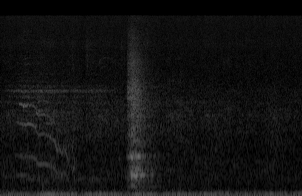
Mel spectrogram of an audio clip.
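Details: Domestic cat giving a drawn-out, downward-sliding meow with clear harmonics, then a single sharp knock shortly after, in a quiet setting.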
